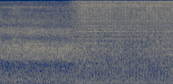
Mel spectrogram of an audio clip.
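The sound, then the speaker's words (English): A helicopter, flown by a film star piloting it himself to a red carpet on the USS Midway, roars with a loud, steady wash of rotor and engine noise that fills the whole stretch with no voices over it. “it turns out Tom Cruise is just flying his own helicopter to the red carpet as opposed to being in a limo”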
